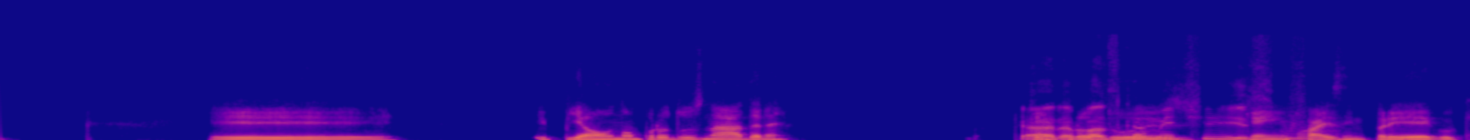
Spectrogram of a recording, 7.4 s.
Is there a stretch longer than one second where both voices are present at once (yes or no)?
yes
